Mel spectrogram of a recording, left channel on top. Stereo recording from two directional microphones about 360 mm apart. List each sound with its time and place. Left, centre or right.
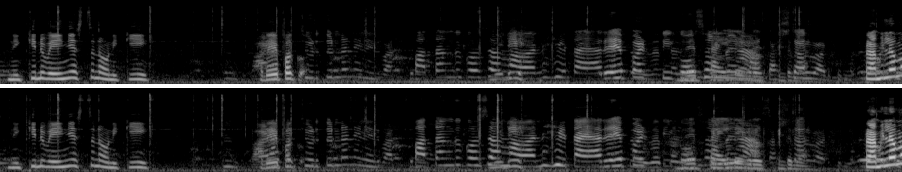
0.1 s speech: centre
2.6 s speech: centre
3.1 s speech: centre
4.1 s speech: right
6.0 s speech: centre
6.6 s a woman's voice: left
7.2 s speech: right
7.9 s a woman's voice: left
8.6 s speech: centre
